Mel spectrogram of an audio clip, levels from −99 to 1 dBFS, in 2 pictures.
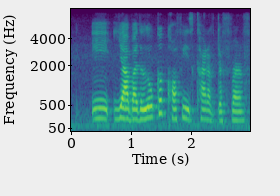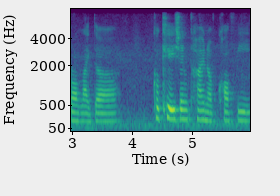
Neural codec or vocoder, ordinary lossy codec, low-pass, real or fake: none; none; 7.2 kHz; real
